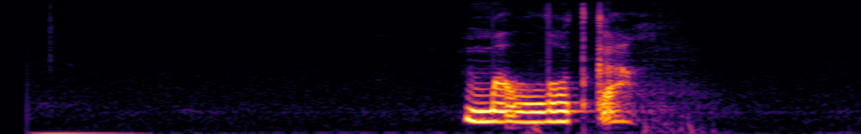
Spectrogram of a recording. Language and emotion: Russian, positive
